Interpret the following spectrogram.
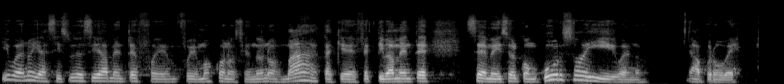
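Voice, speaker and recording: A man's speech carries lively intonation, with a quiet background behind him. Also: moderate pace. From Venezuela, Ciudad Bolívar; Venezuela. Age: 20s. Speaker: orchestra violist; interviewee. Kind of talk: interview. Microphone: video call.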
